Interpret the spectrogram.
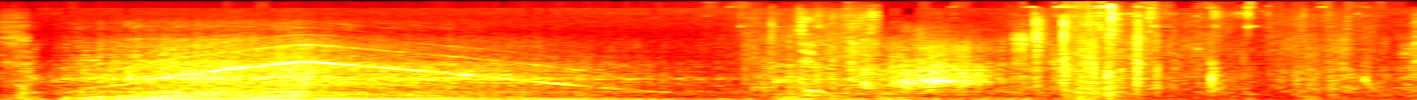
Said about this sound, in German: Jetzt stehen wir. D der Motor ist verreckt. Oh, der Motor ist was? Ja. Und das mitten in der Wüste.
